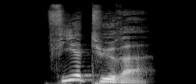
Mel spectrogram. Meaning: a car with four doors; four-door
- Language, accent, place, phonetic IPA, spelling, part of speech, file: German, Germany, Berlin, [ˈfiːɐ̯ˌtyːʁɐ], Viertürer, noun, De-Viertürer.ogg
